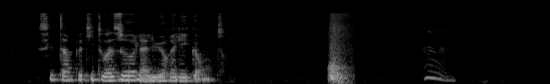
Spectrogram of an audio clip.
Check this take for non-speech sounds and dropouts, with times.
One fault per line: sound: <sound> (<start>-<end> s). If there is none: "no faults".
sound: whoosh (3.3-3.6 s)
sound: throat clearing (4.2-4.6 s)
